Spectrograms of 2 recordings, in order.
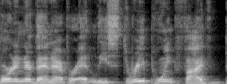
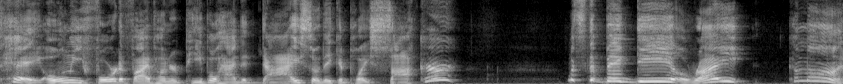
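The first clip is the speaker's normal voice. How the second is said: heavy, dripping, swooping sarcasm; 4 semitones higher than usual. Commenting on workers who died building for a soccer tournament: sarcastic. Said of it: "I'm being sarcastic".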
